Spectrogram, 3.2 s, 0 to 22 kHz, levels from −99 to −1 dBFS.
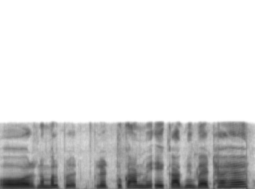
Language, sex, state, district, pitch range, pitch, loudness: Hindi, female, Jharkhand, Palamu, 210-235 Hz, 220 Hz, -16 LUFS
